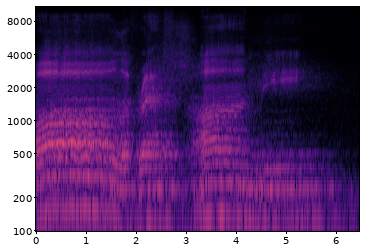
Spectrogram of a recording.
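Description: Congregation singing a slow hymn in long held notes: three phrases, the last fading out near the end.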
